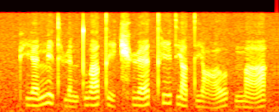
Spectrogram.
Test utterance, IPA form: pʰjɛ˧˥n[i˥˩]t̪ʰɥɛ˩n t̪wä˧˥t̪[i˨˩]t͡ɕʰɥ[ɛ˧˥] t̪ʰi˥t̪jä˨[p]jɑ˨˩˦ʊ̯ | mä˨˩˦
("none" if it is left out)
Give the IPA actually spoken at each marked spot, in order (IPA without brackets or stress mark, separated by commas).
i˥˩, i˨˩, ɛ˧˥, t̪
